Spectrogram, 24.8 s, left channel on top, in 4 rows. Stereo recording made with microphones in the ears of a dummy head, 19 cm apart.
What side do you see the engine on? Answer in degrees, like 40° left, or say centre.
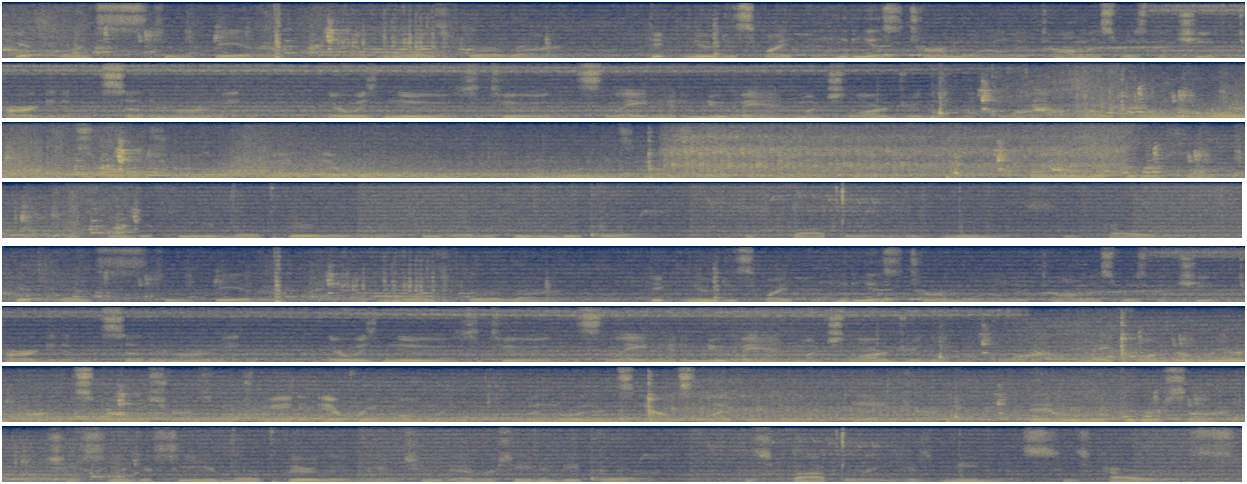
70° left.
